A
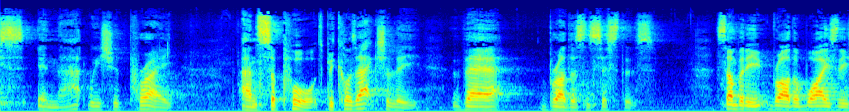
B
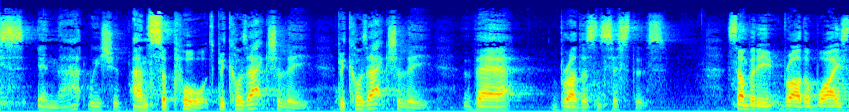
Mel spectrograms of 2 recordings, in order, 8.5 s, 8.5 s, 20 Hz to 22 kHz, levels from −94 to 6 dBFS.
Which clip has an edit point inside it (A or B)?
B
